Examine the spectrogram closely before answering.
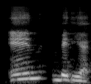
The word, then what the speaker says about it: Nvidia: y'all it's in like the letter in viia Nvidia e Nvidia Nidia not n in so I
